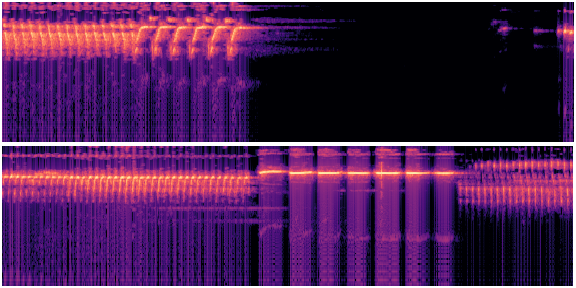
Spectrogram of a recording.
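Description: A canary sings fast, rolling trills and buzzy runs, then a string of bright, repeated whistled notes, after a brief silent break.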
